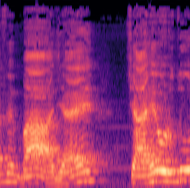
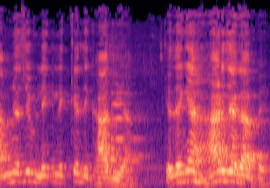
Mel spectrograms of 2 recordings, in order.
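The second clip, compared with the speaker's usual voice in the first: ordinary talk, nothing marked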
